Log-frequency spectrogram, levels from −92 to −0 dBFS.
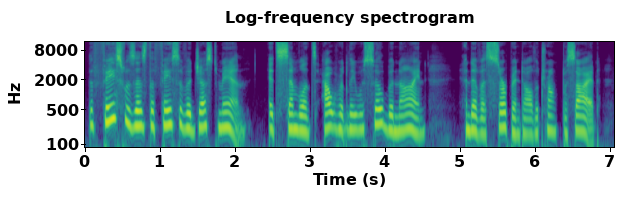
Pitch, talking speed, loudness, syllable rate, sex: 205 Hz, 205 wpm, -18 LUFS, 5.4 syllables/s, female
